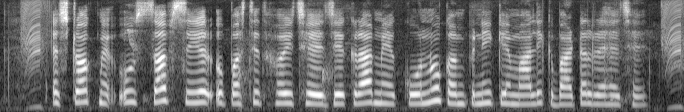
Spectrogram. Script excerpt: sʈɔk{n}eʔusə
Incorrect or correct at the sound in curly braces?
incorrect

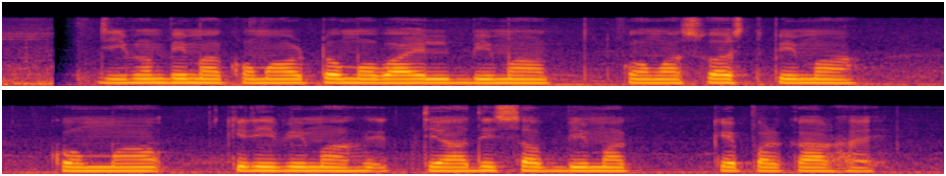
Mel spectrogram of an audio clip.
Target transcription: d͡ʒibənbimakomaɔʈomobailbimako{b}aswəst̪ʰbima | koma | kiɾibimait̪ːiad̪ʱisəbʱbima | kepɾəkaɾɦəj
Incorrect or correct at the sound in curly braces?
incorrect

